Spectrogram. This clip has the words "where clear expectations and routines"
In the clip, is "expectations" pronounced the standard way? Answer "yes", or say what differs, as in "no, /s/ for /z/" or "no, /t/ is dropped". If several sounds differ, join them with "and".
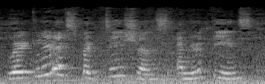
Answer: no, /s/ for /z/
